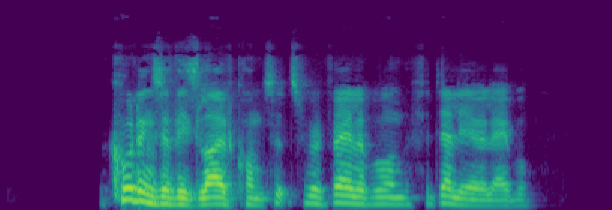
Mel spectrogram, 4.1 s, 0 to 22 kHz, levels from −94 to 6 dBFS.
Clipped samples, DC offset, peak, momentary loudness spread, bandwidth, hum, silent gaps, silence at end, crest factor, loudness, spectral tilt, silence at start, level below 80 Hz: under 0.1%; under 0.1%; -2 dBFS; 12 LU; 7.6 kHz; none; none; 0.6 s; 16 dB; -17 LUFS; -7 dB/octave; 0.75 s; -62 dBFS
